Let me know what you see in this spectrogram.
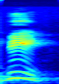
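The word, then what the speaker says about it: bit: যেমন কি ইংরেজিতে বিআইটি, ইংরেজিতে শব্দ যেমন বিআইটি এর উচ্চারণ হচ্ছে কি বিট, আবার বিইএটি এটা হচ্ছে উচ্চারণ কি বিট। প্রথম শব্দের ই ধ্বনিটা হচ্ছে হ্রস্ব, আর দ্বিতীয় শব্দের ই হচ্ছে কি দীর্ঘ, এবং এই দুই স্বর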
